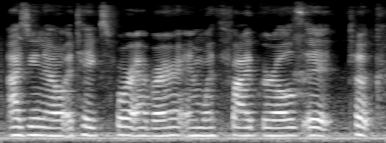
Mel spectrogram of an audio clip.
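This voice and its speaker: Even-toned young woman chatting over background noise. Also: on the low side, measured pace. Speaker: vlog host. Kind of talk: casual storytime chat with a partner.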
